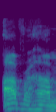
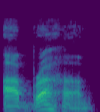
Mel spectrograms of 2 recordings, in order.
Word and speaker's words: Avraham: Okay, Cloud asked the question, why we use Avraham and not Abraham in the Cepher? And it has to do with the pronunciation of the bait in the word, in the bait.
